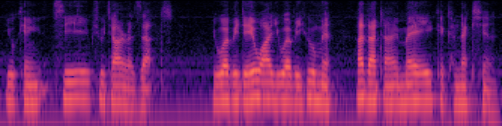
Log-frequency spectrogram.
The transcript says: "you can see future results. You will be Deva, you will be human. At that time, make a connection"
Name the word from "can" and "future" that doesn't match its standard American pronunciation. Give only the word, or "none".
future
